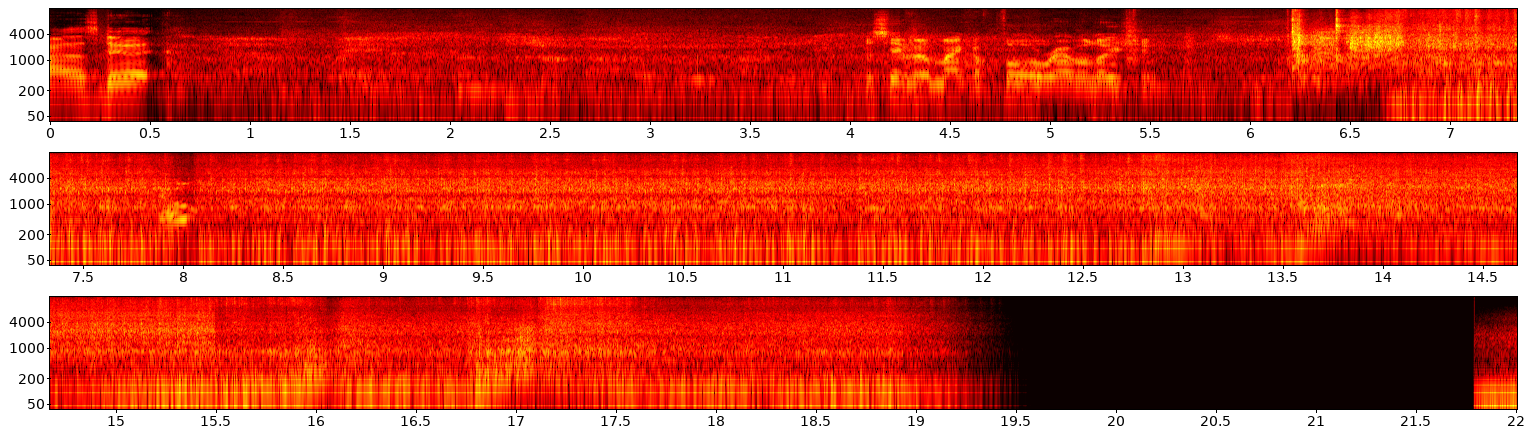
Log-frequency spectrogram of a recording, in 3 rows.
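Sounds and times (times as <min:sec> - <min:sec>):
car engine revving: 0:06.5 - 0:19.4.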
